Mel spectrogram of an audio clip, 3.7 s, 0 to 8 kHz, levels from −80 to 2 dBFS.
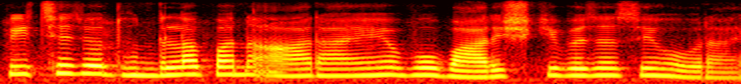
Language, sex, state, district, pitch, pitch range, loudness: Hindi, female, Haryana, Rohtak, 215 Hz, 200-235 Hz, -16 LUFS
